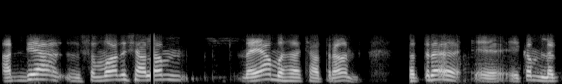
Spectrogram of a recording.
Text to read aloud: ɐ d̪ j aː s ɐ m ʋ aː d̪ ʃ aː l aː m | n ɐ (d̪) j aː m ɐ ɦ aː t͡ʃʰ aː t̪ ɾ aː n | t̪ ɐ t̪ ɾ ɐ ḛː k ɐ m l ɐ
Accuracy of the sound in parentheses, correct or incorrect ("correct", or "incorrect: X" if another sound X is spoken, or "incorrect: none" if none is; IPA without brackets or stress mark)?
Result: incorrect: none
